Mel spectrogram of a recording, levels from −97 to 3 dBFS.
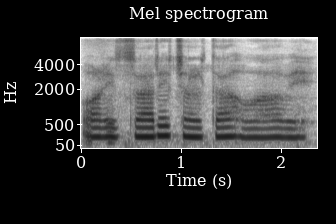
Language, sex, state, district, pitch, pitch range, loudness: Hindi, female, Arunachal Pradesh, Papum Pare, 210 Hz, 200-215 Hz, -15 LUFS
